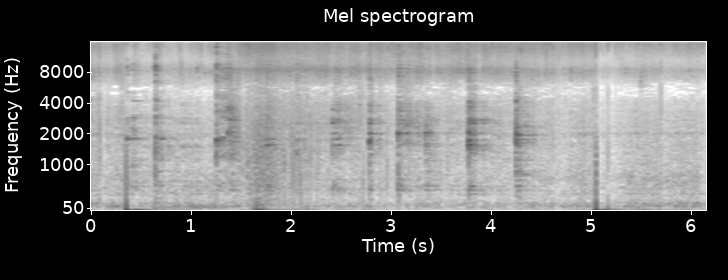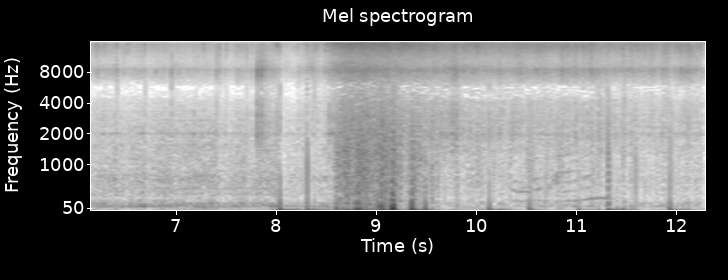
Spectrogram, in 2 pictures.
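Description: Garlic sizzling in hot olive oil in a stainless-steel wok, with a metal spatula scraping and clicking against the pan as it is stirred. About eight and a half seconds in, the sizzle swells louder for about a second as the chopped onion goes into the oil.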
